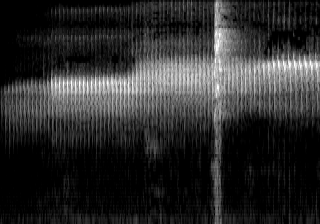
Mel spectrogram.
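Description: A canary sings a fast, buzzy trill of rapid repeated notes that climbs slowly in pitch over three seconds, with a brief click partway through.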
